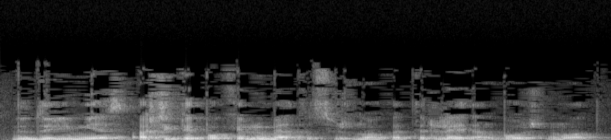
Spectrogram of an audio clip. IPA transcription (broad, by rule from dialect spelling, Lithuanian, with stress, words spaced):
ʋʲɪdʊˈrʲiː ˈmʲiɛstoː ɐʃ ˈtʲɪktɐɪ poː kʲɛˈlʲuː ˈmʲæːtuː sʊʒʲɪˈnoːjɛʊ kɐt rʲɛɐˈlʲɛɪ tʲɛn ˈbʊʋoː ʊʒʲmʲɪˈnuɔtɐ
